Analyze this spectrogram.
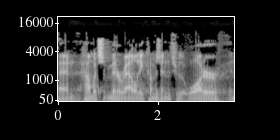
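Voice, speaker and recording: Noticeable background noise surrounds a man whose very deep, low pitch moves at a moderate pace. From upstate New York. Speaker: chef and radio host. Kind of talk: casual chat.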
